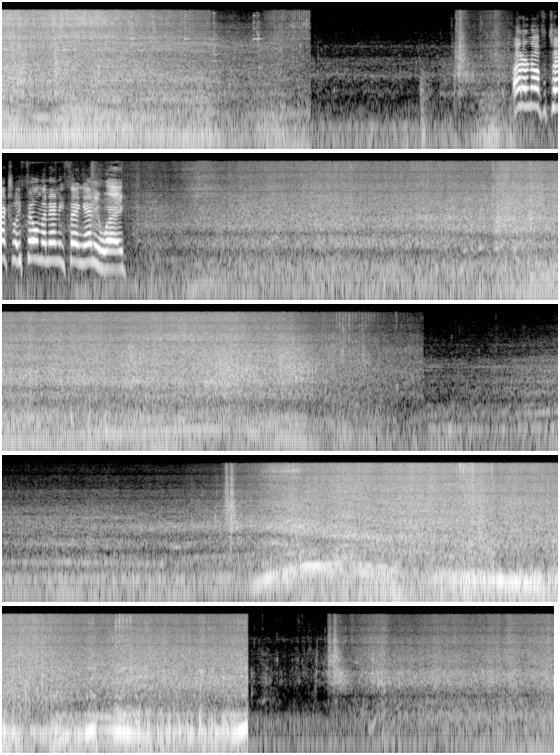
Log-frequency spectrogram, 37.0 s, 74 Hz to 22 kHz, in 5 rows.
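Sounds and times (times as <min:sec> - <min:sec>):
truck engine revving: 0:00.0 - 0:04.2, 0:09.5 - 0:33.0
truck driving through water: 0:00.0 - 0:07.4, 0:08.7 - 0:37.0.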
